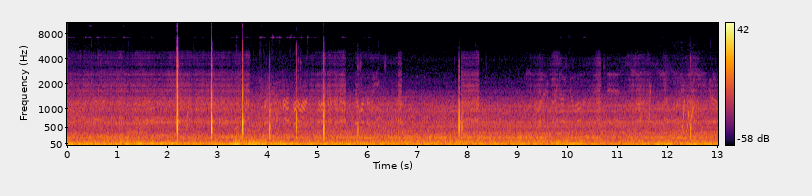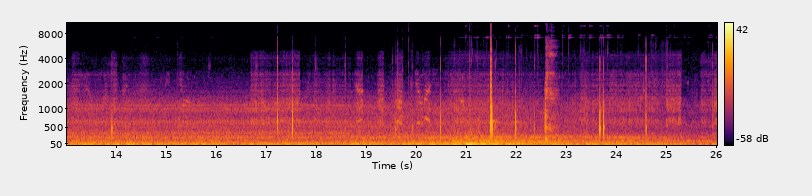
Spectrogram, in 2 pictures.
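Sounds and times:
car engine and tyre rumble: 0.0s - 26.0s.

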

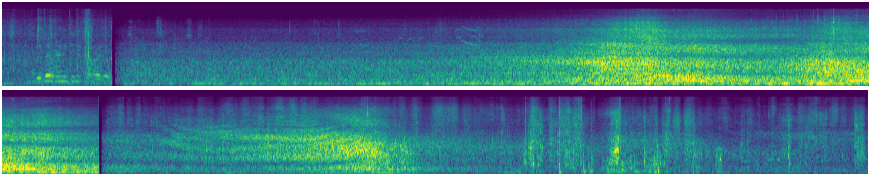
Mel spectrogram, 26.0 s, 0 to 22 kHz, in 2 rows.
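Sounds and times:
vehicle approaching: 0.0s - 26.0s.

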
